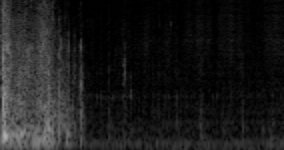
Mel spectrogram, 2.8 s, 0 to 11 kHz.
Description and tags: found canister 2
Shaking a canister containing smoke machine liquid
liquid, canister, foundsound, shake, container, water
